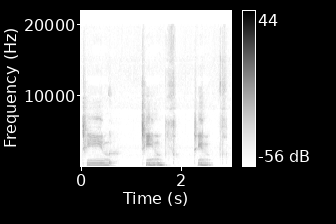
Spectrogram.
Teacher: So it has a tense E and then another voiceless TH at the end.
